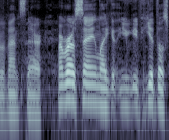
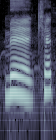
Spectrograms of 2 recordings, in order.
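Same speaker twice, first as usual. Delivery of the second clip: whiny complaining player, pitched higher; complainer voice; 7 semitones higher, slower than usual. Acted. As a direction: whine like a sore loser, higher. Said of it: "I like your complainer person voice".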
